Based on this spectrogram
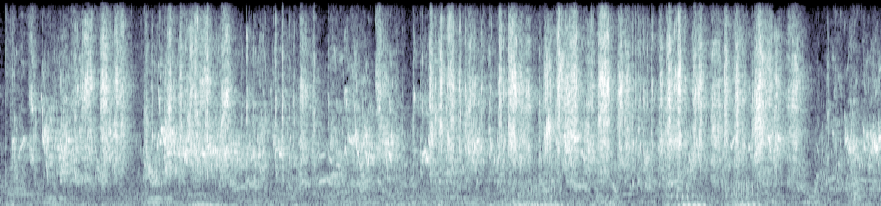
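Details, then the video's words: Budgerigar chirping: a continuous high-pitched twittering of many overlapping warbles and squeaks. It pauses briefly near the start and then surges in bursts throughout, with occasional soft low thumps. "Australian Parrot Bird Chirping sound"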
